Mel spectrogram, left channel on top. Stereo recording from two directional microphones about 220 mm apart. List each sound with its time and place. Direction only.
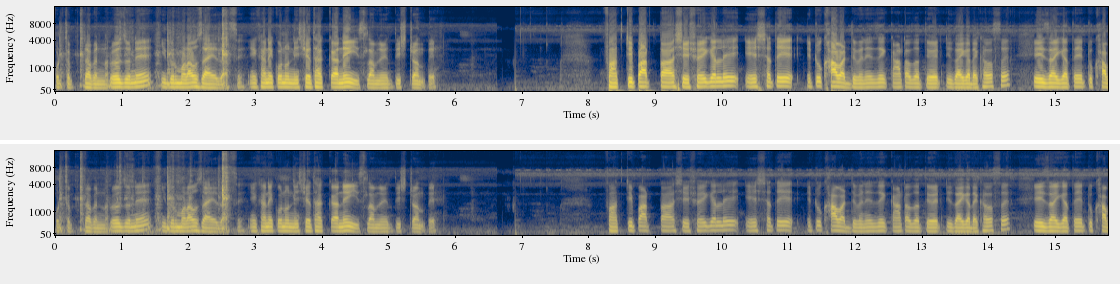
0.2 s speech: 35° left (ahead or behind)
7.9 s speech: 45° left (ahead or behind); by 15.8 s 25° left (ahead or behind)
